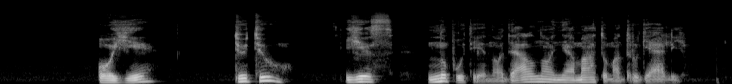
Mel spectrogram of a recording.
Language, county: Lithuanian, Panevėžys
